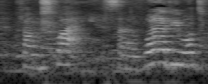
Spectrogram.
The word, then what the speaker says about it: feng shui: A Chinese man told me off for saying feng shui, no feng shui, I had to say feng shui.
